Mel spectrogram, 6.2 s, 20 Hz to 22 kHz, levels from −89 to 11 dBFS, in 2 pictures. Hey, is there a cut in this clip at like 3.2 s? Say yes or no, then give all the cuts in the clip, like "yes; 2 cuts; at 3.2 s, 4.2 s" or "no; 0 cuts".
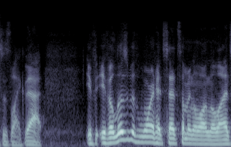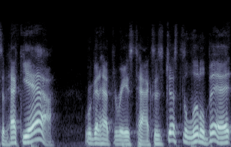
no; 0 cuts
